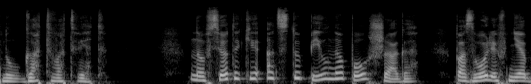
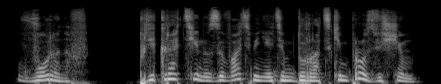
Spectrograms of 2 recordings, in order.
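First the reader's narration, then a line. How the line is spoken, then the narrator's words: Through gritted teeth. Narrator (Russian): Процедила я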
